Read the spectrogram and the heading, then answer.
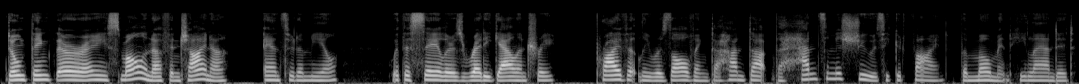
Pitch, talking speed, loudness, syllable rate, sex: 195 Hz, 170 wpm, -19 LUFS, 5.6 syllables/s, female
